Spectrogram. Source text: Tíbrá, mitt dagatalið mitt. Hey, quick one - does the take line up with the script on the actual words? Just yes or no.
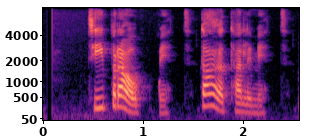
yes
